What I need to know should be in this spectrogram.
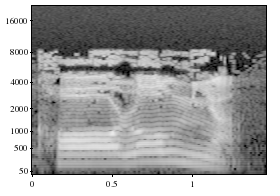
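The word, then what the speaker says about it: colonia (κολωνία): 但是呢，你看见它的希腊文读音读作 colonia， colonia 这个字后来英文的殖民地就从这个字而来。所以呢，中文的新译本把这个住房城就把它翻译为叫殖民地，而吕正中译本把这个 colonia 就把它翻译为叫退伍兵城。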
